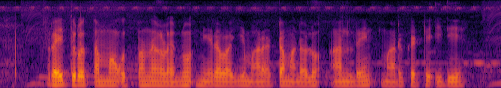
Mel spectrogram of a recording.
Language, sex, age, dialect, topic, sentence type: Kannada, male, 18-24, Mysore Kannada, agriculture, statement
